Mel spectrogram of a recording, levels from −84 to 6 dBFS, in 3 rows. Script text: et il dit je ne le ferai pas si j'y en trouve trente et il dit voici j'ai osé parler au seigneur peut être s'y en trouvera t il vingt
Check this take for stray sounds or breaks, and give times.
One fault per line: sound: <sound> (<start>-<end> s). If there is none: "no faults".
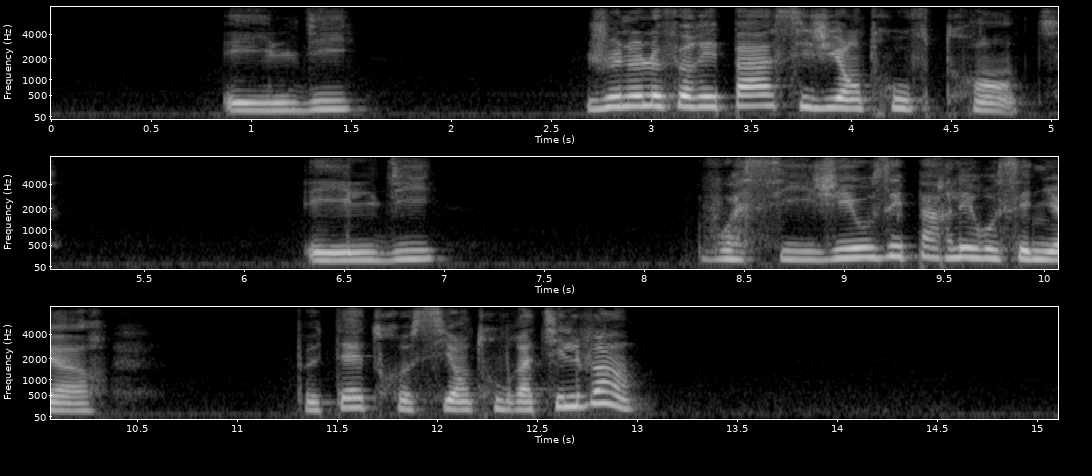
no faults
